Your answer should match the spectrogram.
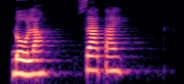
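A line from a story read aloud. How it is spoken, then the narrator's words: Loud shout. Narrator (Vietnamese): La Thuần hét lớn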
